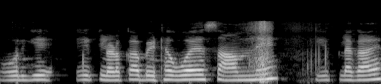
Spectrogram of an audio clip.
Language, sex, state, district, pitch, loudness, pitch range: Hindi, female, Uttar Pradesh, Hamirpur, 210 Hz, -16 LUFS, 200-220 Hz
